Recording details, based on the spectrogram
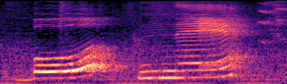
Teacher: O né é a sílaba tônica porque ela é a penúltima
